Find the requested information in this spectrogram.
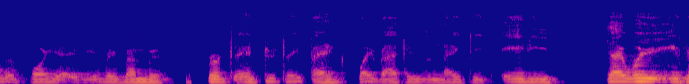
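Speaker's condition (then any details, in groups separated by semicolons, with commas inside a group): Cerebral palsy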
